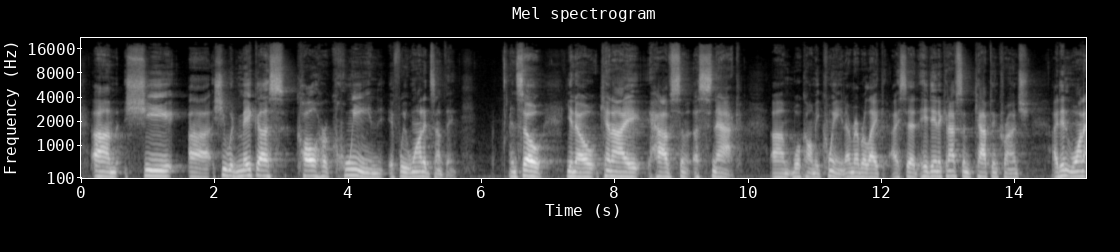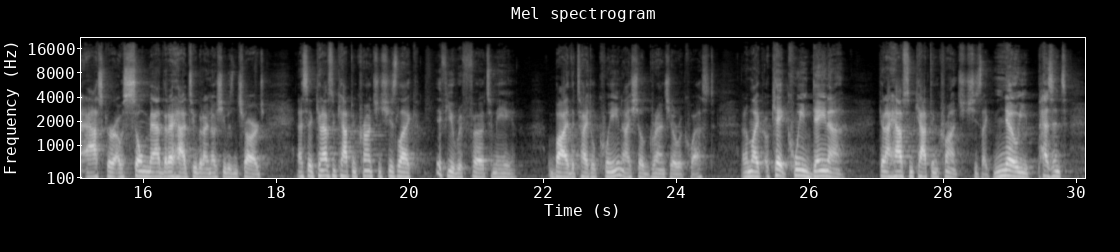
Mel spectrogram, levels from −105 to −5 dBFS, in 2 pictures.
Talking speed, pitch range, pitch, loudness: 210 wpm, 115-140 Hz, 130 Hz, -27 LUFS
